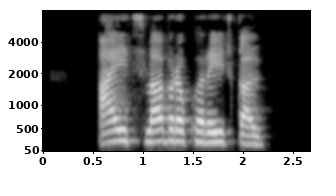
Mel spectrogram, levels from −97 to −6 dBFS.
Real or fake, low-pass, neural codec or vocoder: real; 7.2 kHz; none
